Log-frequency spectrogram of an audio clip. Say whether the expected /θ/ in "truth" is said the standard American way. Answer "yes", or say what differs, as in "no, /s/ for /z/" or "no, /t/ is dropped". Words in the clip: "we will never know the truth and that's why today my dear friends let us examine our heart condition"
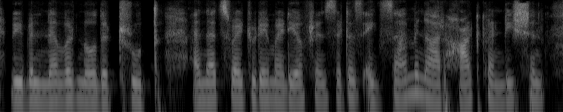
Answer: no, /t/ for /θ/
